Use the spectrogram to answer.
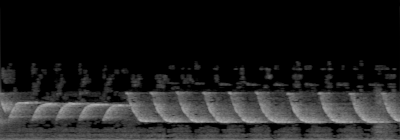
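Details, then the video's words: Canary master song meant to teach other canaries, delivered in 'full tembakan' fashion: a rapid roll of repeated high notes, then slower, loud, descending swept notes about four per second, over a faint low hum. "masteran burung kenari full tembakan"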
